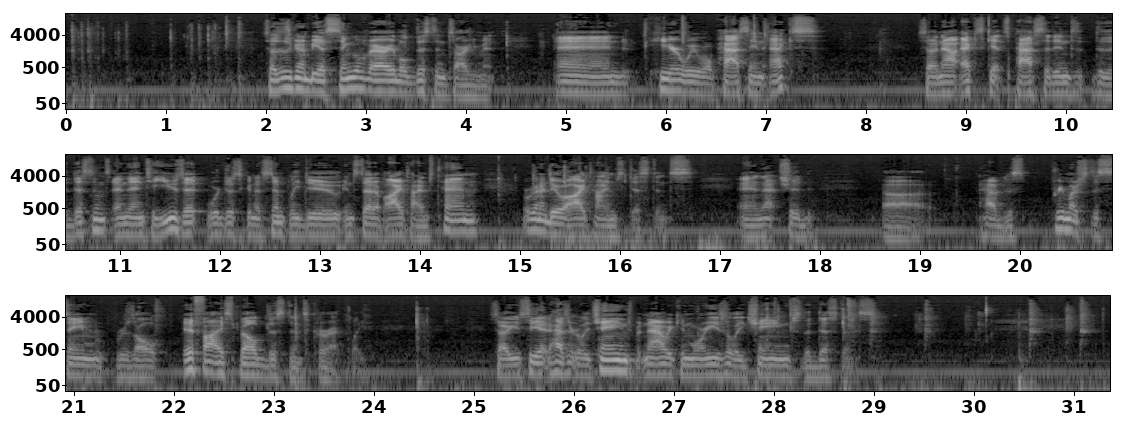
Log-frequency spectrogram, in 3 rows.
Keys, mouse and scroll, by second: 0.0-1.8 typing, 1.8 Up, 3.8 Down, 4.4 Left, 6.0 space, 6.6 x, 6.8 space, 9.9 click, 12.0 click, 13.6 Delete, 14.5-16.5 typing, 17.3 F5, 19.2 click, 21.5 click, 22.4 Left, 23.2 BackSpace, 23.4 Right, 23.6 s, 24.4 F5, 27.1 click, 27.8 BackSpace, 27.9 2, 28.6 F5.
